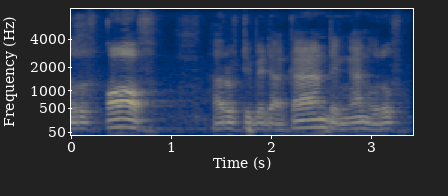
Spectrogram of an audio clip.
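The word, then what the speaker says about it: ق: Di antaranya adalah pengucapan huruf Qaf harus dibedakan dengan huruf Kaf. Qaf itu dari tenggorokan, dari sini. Sedangkan Kaf itu dari atas sebelum masuk, atau kerongkongan yang paling dekat.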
